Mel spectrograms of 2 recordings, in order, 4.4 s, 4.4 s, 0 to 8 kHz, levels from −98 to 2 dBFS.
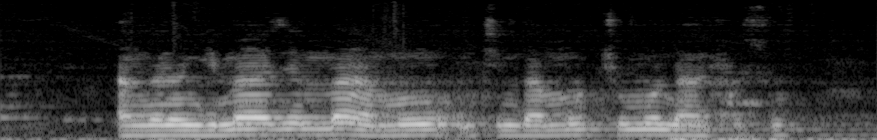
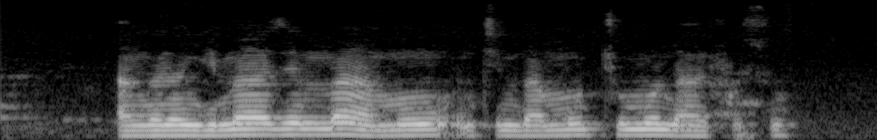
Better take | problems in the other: second | background sound (Dog); 20 dB below the speech // room echo; dies away in 0.8 s

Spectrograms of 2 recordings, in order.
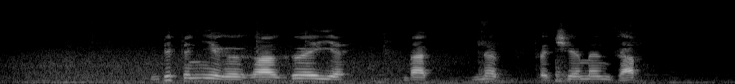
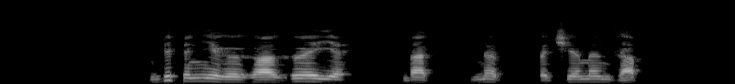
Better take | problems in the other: second | background sound (Sliding door); 17 dB below the speech

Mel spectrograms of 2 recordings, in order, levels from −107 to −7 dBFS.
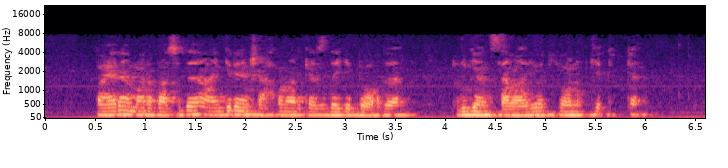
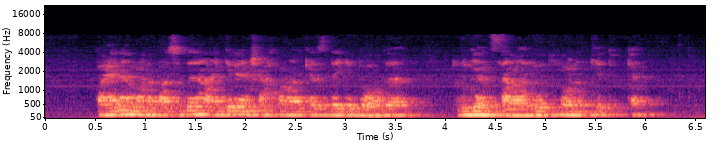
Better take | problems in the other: first | room echo; dies away in 0.6 s

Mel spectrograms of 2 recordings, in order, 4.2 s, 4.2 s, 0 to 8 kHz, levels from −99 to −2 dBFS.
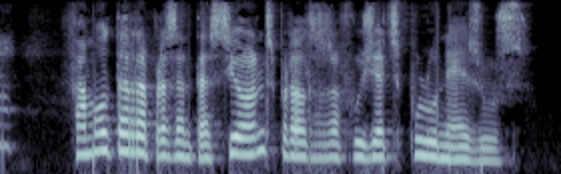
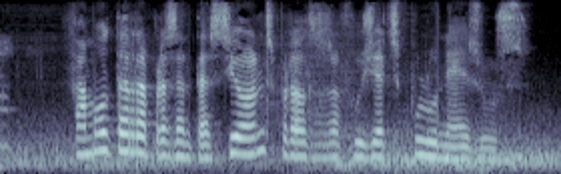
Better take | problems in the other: first | background sound (Boat, Water vehicle); 11 dB below the speech

